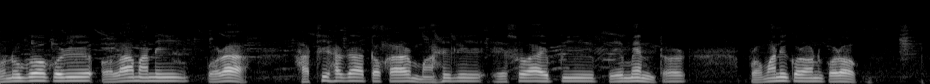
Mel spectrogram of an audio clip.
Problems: constant background noise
